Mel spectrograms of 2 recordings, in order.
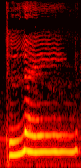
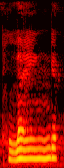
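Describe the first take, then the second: First: Loud, high mimicked clang of a bell. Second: Loud clang at normal pitch; clanging bell. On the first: Narrator to listening kids, a loud high bell clang. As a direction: ring it out like a huge clock bell. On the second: Narrator to listening kids, a loud bell clang. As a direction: strike it like a heavy bell. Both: A narrator's reading.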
